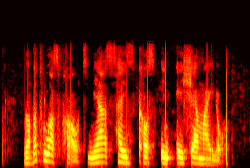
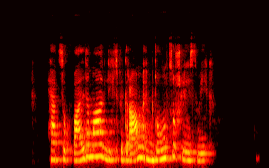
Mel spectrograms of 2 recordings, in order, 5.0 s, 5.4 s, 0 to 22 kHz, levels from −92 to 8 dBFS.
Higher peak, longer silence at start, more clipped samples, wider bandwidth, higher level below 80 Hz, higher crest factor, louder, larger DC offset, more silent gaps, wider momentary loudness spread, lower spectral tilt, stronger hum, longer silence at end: first, -2 dBFS vs -8 dBFS; second, 0.5 s vs 1 s; neither; about the same, 7.8 kHz vs 7.8 kHz; first, -56 dBFS vs -74 dBFS; about the same, 16 dB vs 20 dB; first, -16 LUFS vs -25 LUFS; neither; neither; about the same, 9 LU vs 9 LU; about the same, -6.5 dB/octave vs -6 dB/octave; neither; second, 0.45 s vs 1.15 s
